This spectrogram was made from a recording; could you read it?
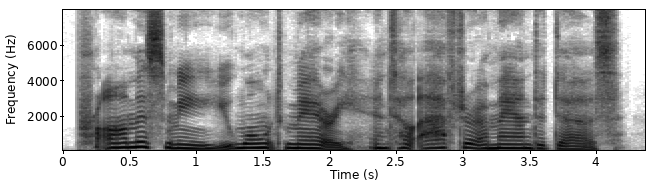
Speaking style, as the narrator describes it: Hannah had rasped into Lucy's ear

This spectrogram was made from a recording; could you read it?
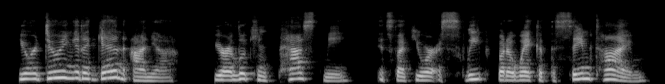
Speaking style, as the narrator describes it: exclaimed loudly

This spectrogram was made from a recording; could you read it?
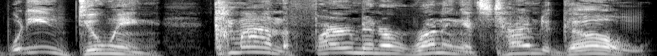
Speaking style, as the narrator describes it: Danny yelling

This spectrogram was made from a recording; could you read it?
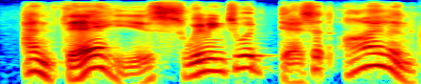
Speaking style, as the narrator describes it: cried Gumpa

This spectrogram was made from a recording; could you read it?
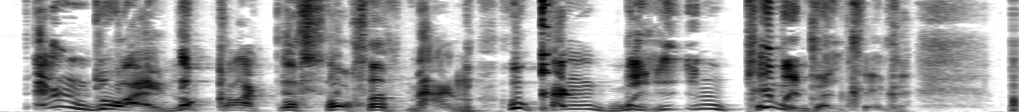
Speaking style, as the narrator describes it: barked Uncle Vernon

